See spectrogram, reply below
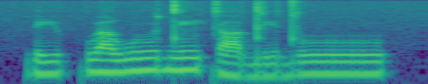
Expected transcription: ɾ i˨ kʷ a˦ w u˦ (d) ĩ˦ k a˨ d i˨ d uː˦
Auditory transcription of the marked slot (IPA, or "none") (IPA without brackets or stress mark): d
